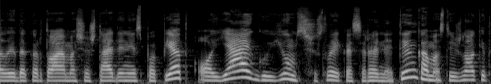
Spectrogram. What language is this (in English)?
Lithuanian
